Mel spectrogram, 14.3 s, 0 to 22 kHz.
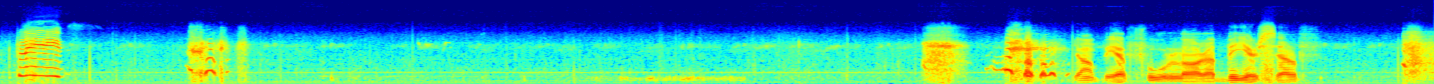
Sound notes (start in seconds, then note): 1.8 sobs; 9.2 sobs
